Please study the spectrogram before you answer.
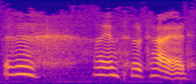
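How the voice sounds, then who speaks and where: A woman's voice: medium pitch, animated, takes it slowly. Casting: a tired, easily frightened aged noblewoman for old-time radio, dramatic delivery, muffled sound with faint noise. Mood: weary, gentle. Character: weary, frightened old countess guarding a cursed secret. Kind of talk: 1940s radio drama acting. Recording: dull, noisy old radio recording.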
